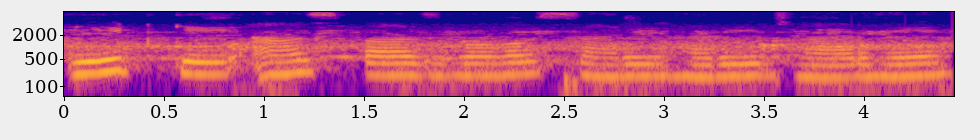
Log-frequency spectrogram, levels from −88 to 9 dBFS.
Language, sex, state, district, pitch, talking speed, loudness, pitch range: Hindi, female, Maharashtra, Mumbai Suburban, 195 Hz, 120 wpm, -16 LUFS, 185-210 Hz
